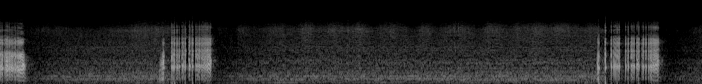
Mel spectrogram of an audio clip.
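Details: Parrot giving two short, loud, harsh squawks several seconds apart against a steady hiss of background noise.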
